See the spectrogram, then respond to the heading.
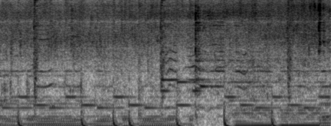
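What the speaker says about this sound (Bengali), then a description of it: "বাবা হচ্ছে মাছ ভাজছে" Loud, steady sizzling of hilsa fish frying in hot oil in a pan, with a few scraping stirs at a regular pace.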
